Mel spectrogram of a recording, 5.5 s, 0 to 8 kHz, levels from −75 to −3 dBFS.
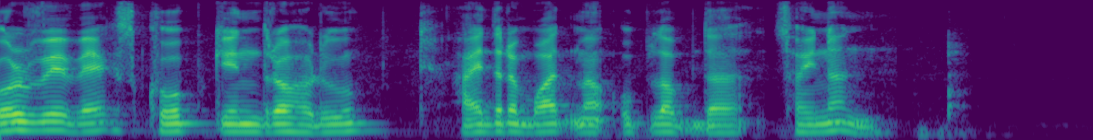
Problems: none marked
